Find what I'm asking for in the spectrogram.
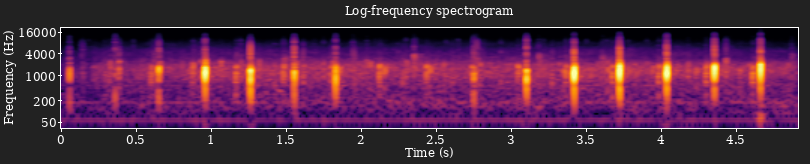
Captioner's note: applause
